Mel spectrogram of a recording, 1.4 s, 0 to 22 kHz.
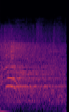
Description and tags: washington lincoln snippet
Small snippet of sound from the Lincoln Memorial recorded with DS-40 and edited in Wavosaur.
field-recording, lincoln-memorial, road-trip, summer, travel, vacation, washington-dc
